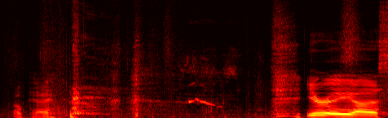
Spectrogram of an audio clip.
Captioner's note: laughing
